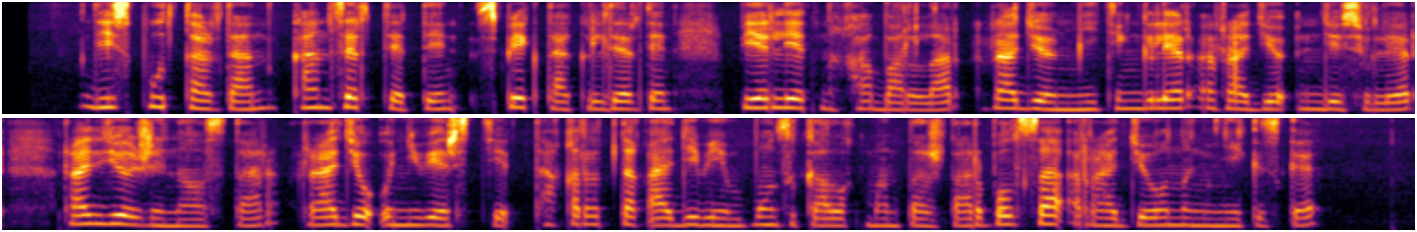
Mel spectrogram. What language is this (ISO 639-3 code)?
kaz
